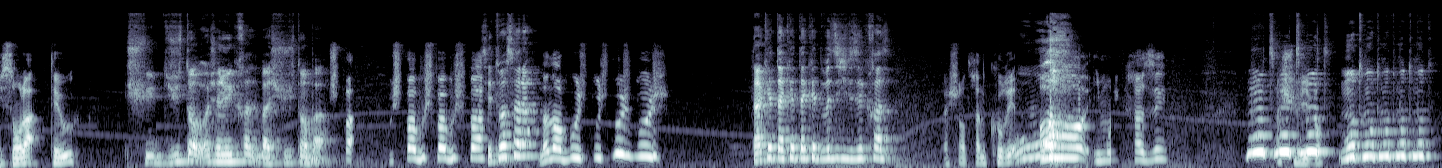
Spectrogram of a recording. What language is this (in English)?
French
